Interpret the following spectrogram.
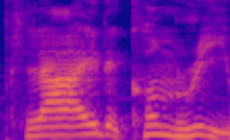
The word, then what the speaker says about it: Plaid Cymru: So it's probably Plaid Cymru, right? Because I was told I was pronouncing it wrong, which I understood. So, Plaid Cymru, which sounds very, very weird to me, but hey, it's Welsh.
